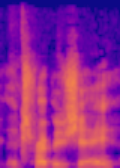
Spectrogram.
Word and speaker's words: trebuchet: you like yeah a trip a trip a trebuchet that's right uh you know what I'm referring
